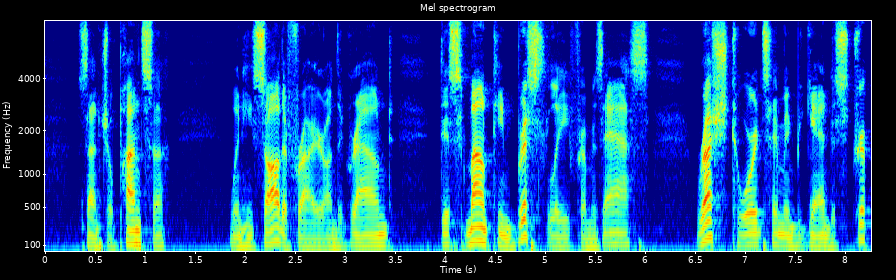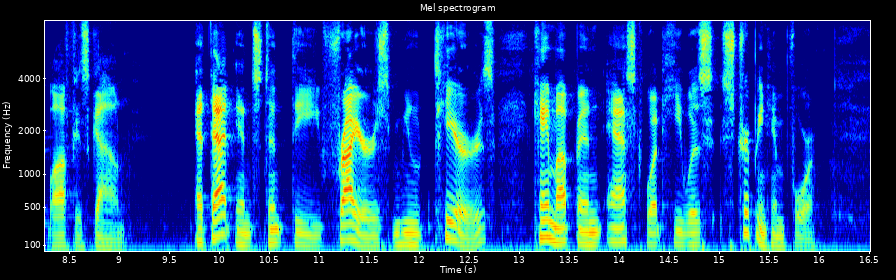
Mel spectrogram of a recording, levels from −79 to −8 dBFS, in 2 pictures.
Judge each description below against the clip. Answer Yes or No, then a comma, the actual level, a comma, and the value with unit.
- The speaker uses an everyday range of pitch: Yes, average, 4.0 semitones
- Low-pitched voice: Yes, very low, 95 Hz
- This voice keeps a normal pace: Yes, average, 150 wpm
